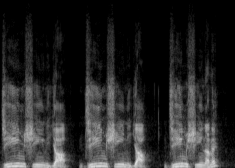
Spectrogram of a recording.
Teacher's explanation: जबान और तालु के दरमियान, जबान और तालु के दरमियान से अदा होते हैं। जबान है विच जो भाग, जबान जो विच जो भाग, अने तालु पर विच जो भाग यहाँ थी अदा थिए तो।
